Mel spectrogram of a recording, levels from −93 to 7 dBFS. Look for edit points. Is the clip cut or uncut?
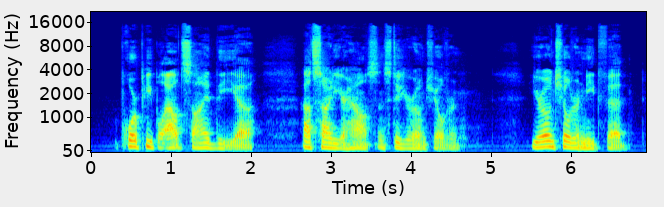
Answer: uncut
